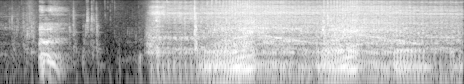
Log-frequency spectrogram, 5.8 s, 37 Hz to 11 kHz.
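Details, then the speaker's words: 1974 Honda C50, unstarted about 4 months, November: cranks a couple of times, catches and revs unevenly for a few seconds, then sags and fades; hard starting, stalls after firing, owner suspects ethanol fuel effects. "Maybe they're finally, after all this time, it's feeling the results of the ethanol."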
